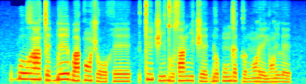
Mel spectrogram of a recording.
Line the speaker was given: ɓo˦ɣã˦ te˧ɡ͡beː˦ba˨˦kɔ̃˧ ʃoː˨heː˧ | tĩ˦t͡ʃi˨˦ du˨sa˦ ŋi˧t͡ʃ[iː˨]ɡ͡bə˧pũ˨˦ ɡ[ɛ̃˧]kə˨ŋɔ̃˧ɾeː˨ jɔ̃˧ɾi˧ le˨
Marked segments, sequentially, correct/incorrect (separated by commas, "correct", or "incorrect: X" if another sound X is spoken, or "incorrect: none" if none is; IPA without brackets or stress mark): incorrect: eː˨, incorrect: ɛ˧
